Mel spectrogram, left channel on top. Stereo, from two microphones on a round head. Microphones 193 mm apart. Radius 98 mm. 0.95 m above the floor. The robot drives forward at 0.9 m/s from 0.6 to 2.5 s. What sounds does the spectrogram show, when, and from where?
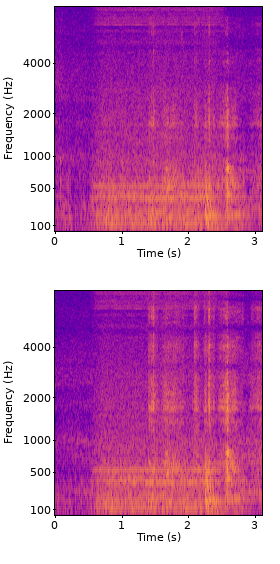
1.4 s sawing: 85° right; by 3.1 s 80° right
